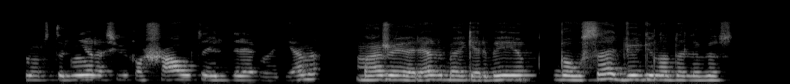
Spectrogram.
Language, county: Lithuanian, Šiauliai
